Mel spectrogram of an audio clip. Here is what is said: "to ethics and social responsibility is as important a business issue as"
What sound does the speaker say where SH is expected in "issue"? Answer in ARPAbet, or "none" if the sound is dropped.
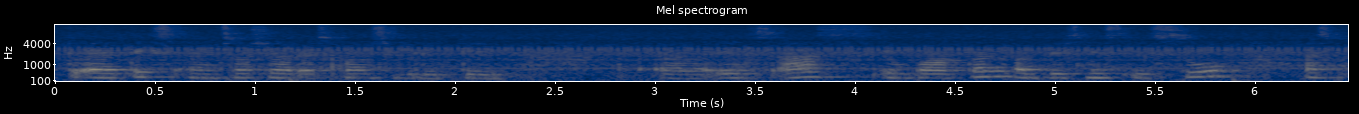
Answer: S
